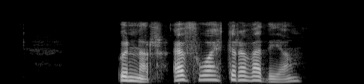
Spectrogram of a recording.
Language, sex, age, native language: Icelandic, female, 40-49, Icelandic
